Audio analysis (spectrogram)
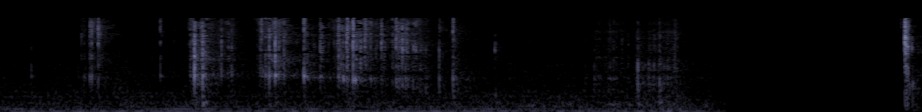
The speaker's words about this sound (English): I love the combination of mango and strawberry, which is in the fruit roll-ups, and I just love the crunch.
